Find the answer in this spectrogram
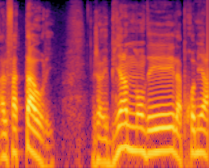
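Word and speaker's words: AlphaTauri: fois les gens disent pourquoi tu dis alpha Taouri bah parce que c'est comme ça que ça se prononce on dit pas alpha Tori ça ne se prononce pas alpha Tori ça se prononce alpha Taouri j'avais bien demandé la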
